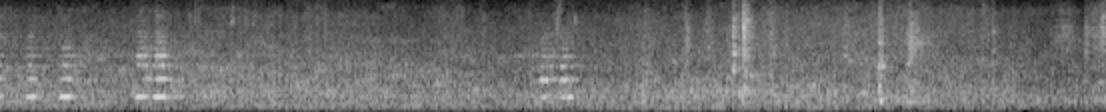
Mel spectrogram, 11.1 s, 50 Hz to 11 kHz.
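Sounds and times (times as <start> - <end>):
vehicle horn toots: 0.0 - 1.8, 5.4 - 5.8.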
